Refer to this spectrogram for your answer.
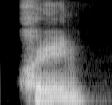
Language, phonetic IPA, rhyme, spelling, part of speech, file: Russian, [xrʲenʲ], -enʲ, хрень, noun, Ru-хрень.ogg
- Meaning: thing, object, thingy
